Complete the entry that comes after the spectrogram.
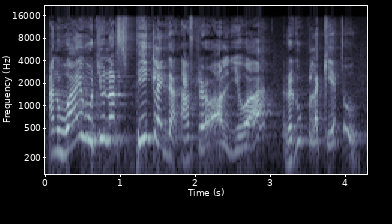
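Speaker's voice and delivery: high, emphatic rhetorical question; sage addressing Ram. Shown as a demonstration. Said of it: "understand in that kind of tone".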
